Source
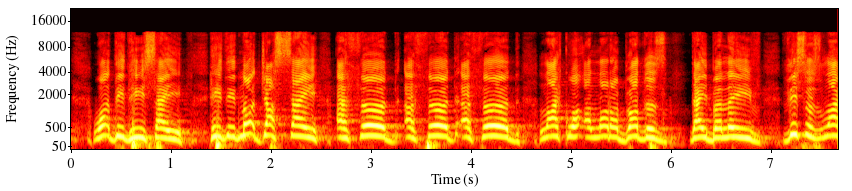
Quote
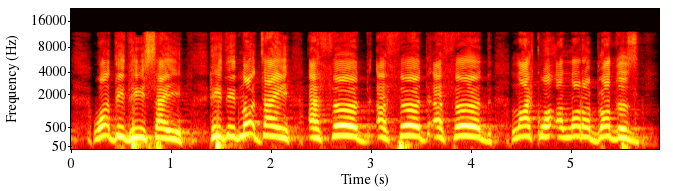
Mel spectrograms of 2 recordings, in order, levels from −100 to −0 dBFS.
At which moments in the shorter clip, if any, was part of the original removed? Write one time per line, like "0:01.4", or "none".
0:01.9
